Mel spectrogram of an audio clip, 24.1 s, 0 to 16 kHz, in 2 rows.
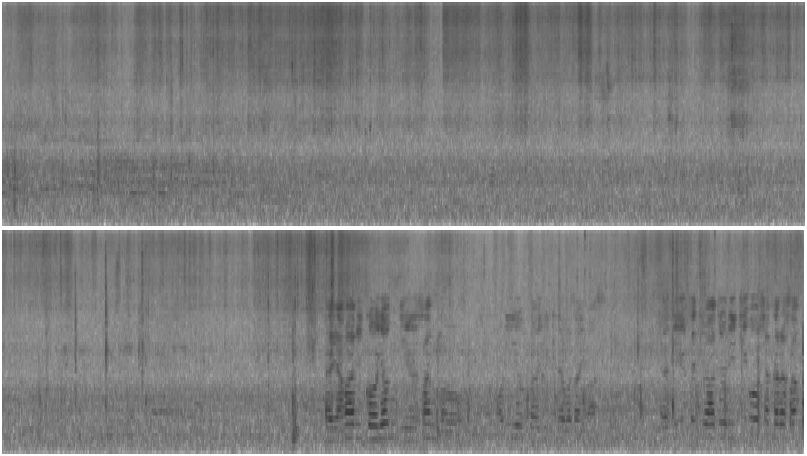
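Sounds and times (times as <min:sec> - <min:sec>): train cabin hum: 0:00.0 - 0:24.0.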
